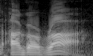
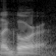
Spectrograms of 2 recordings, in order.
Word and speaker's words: AGORA: And Javiera told me that this has to be pronounced AGORA, not AGORA, because, she said, don't I know the final alpha has an accent? I don't know the Greek. But anyway, so the AGORA project, Assembling Galaxies of Resolved Anatomy.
